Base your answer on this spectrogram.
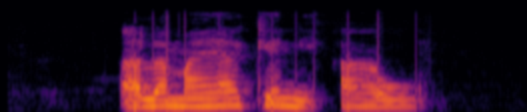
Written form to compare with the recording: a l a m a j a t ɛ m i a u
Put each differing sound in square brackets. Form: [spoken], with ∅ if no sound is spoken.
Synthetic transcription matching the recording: a l a m a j a [k] ɛ [n] i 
